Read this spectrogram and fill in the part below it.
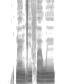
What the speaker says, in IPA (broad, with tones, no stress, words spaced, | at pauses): k͡pɛ̃˨ɡi˦fã˧ wĩ˦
